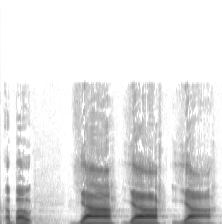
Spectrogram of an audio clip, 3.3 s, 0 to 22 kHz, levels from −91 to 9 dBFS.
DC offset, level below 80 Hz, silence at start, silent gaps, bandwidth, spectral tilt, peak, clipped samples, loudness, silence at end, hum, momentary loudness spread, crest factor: under 0.1%; -66 dBFS; 0.1 s; none; 14 kHz; -4 dB/octave; -6 dBFS; under 0.1%; -21 LUFS; 0.2 s; none; 11 LU; 16 dB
